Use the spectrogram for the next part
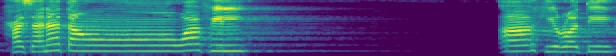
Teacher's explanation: اب ہم نے تنوین کو ملانا ہے واو کے ساتھ. جب آپ تنوین کو واو کے ساتھ ملائیں گے تو غنہ کی طرح ملائیں گے، یعنی کہ ناک میں آواز لے کر جائیں گے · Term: ادغام مع الغنہ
